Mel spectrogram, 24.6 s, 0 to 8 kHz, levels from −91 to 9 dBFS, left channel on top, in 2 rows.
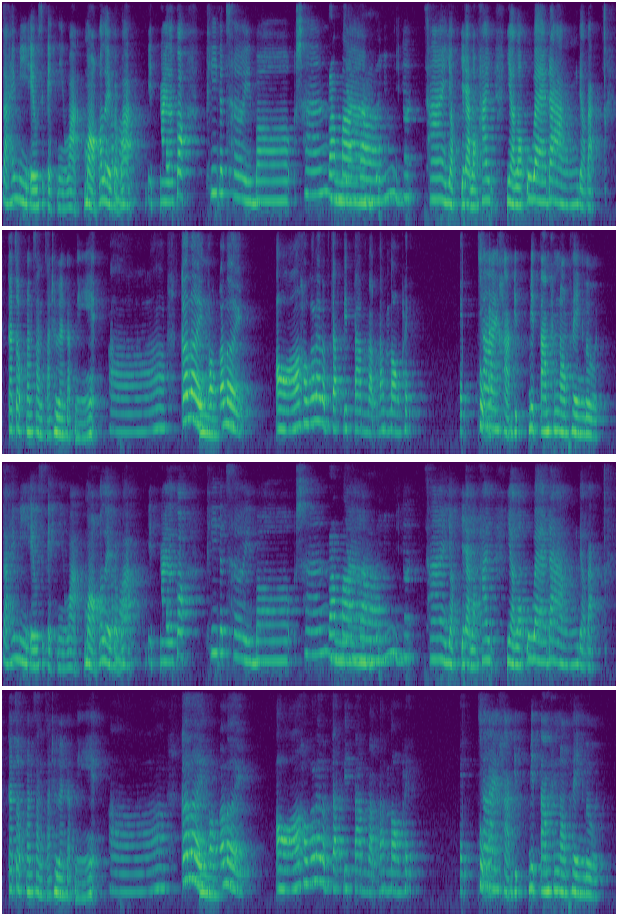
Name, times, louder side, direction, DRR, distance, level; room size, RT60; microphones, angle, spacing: voice 1, 0.0-2.6 2.9-7.6 8.0-8.2 8.5-14.2 16.2-16.6 21.8-24.2, left 3 dB, 35° left, 9 dB, 0.6 m, -25 dB
voice 2, 2.2-2.6 6.5-8.0 14.4-17.1 17.7-20.4 21.8-22.1, left 3 dB, 80° left, 8 dB, 1.7 m, -24 dB
12.5 x 9.9 x 8.9 m, 0.80 s
head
